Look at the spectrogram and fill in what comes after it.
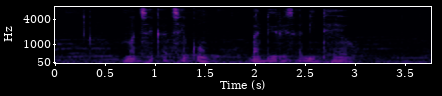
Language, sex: Tswana, male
